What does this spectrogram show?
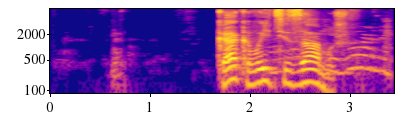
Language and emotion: Russian, neutral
